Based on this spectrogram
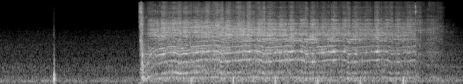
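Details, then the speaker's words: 1972 Datsun 620 compression test, cranking cylinder three: even starter cranking at about three beats per second with no firing; reads under 50 psi against about 100 on another cylinder and 60 on cylinder four, so low compression. "H what a dismal performance less than 50 we'll call it 50 cuz we're hopeful this thing's going to make me wish I just gave it to him after all"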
